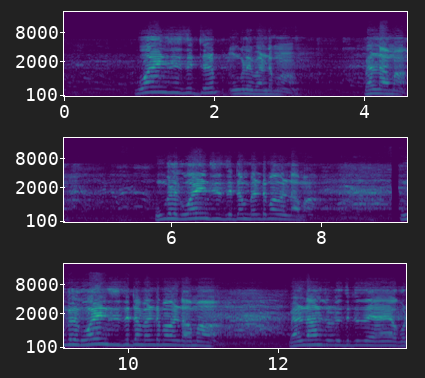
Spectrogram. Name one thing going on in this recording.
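A man speaks forcefully into a microphone over loudspeakers.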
